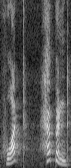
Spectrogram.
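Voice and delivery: a pause between what and happened; split into words. Shown as a demonstration. Teacher showing students each word separately. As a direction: break it into two clear words. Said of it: "এটাকে আমরা এভাবে বলতে পারি".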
